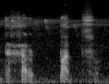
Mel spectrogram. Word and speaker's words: harpazo: h en vez de con z y se pronuncia con una d entre la a y la c j patso que es violento rápido es un es como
